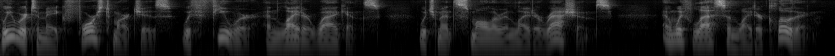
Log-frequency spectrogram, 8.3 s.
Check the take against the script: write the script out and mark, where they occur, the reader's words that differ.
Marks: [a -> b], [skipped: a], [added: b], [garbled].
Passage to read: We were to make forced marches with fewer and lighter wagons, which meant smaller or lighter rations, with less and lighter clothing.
We were to make forced marches with fewer and lighter wagons, which meant smaller [or -> and] lighter rations, [added: and] with less and lighter clothing.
